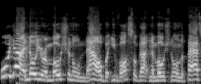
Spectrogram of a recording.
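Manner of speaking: real argumentative outburst, pitch up. Real, not acted. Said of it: "I, I raised my voice".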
